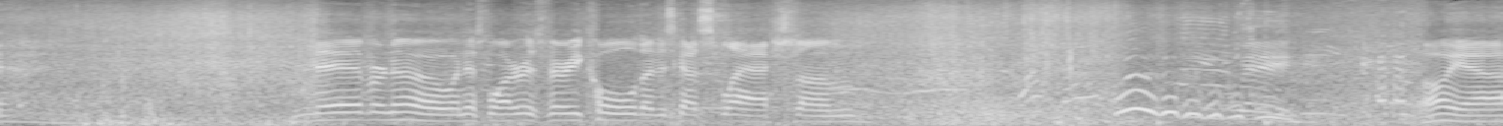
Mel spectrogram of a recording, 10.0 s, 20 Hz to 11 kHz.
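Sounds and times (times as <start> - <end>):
whitewater rushing: 0.0 - 10.0.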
